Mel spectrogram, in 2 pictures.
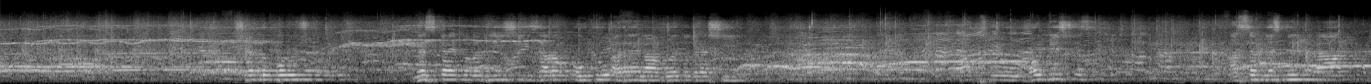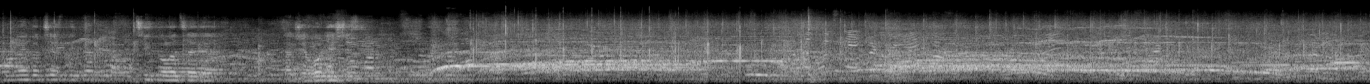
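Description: A young man speaks loudly into a microphone, heard through loudspeakers in an echoing hall.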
